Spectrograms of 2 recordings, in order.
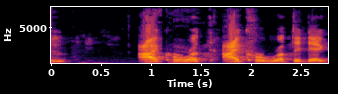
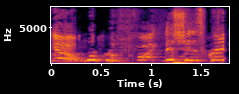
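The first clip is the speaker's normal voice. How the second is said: put-on telling how the girl really came, pitched way up in disbelief; amazed. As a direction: squeal it in amused shock. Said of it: "I was like".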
